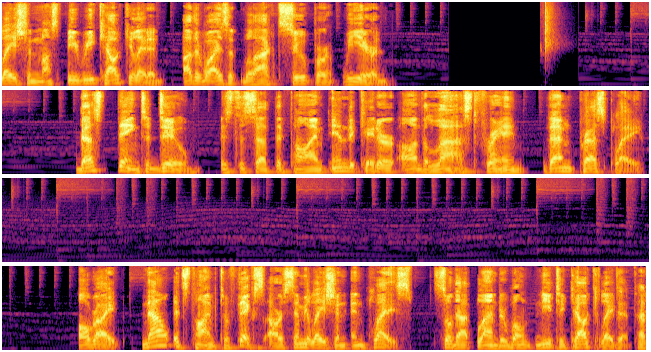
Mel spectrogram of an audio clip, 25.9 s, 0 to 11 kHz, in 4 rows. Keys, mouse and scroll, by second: 0.0-1.2 scroll up 2, 3.1 right click, 5.7 middle click, 5.7 scroll down 5, 9.5 right click, 12.9 click, 20.1 click.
